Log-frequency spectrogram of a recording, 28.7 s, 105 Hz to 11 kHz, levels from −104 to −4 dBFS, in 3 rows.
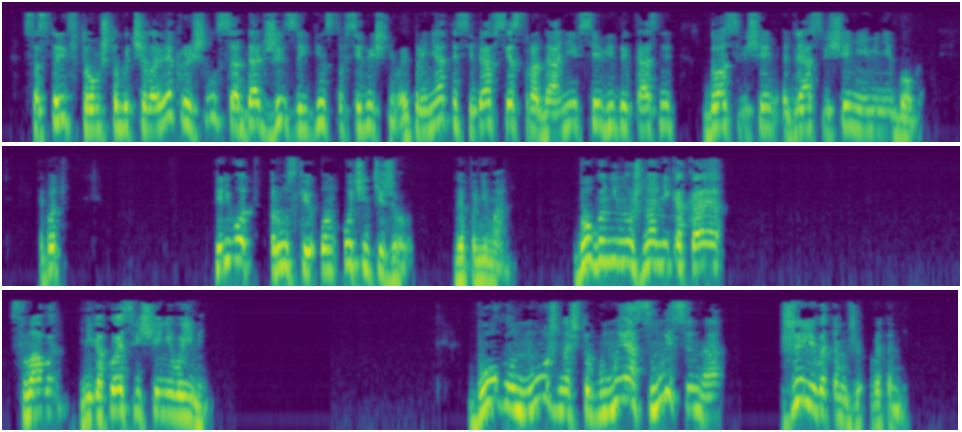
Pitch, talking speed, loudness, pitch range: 185 Hz, 115 wpm, -20 LUFS, 160-205 Hz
